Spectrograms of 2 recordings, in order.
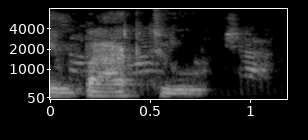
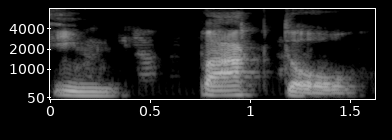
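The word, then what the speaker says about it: impacto: says gonna say impactu they're gonna take their long o's and make them ooh at the end depending on the accent some people will say this word is in bacto as they're saying it slowly and then fast talking they'll say impactu but some people will say impactu every time so and i'm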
